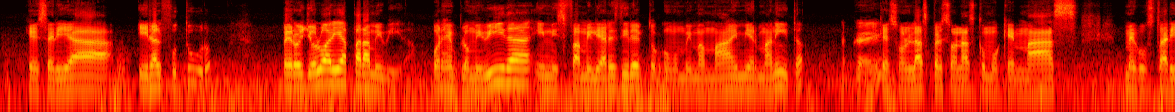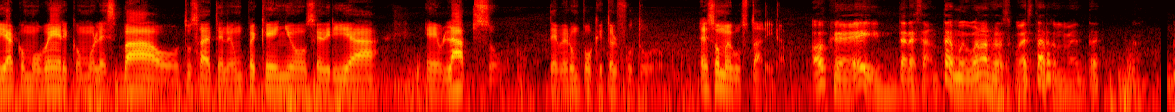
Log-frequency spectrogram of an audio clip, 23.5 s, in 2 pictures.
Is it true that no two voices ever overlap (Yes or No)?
Yes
